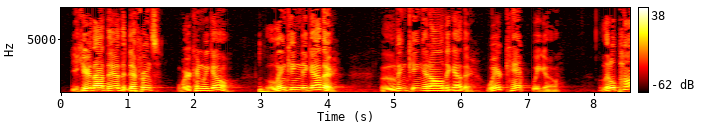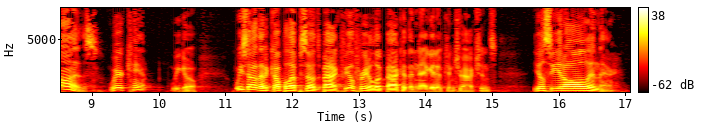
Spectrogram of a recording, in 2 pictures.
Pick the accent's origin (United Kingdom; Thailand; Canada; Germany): Canada; Toronto, Ontario; I'm from Toronto, Canada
